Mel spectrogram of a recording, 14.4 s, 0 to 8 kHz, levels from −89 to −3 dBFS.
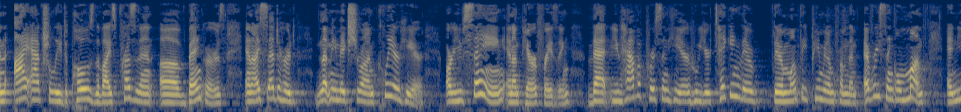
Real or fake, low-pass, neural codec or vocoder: real; 7.2 kHz; none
